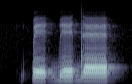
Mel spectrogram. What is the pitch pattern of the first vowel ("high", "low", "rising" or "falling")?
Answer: low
